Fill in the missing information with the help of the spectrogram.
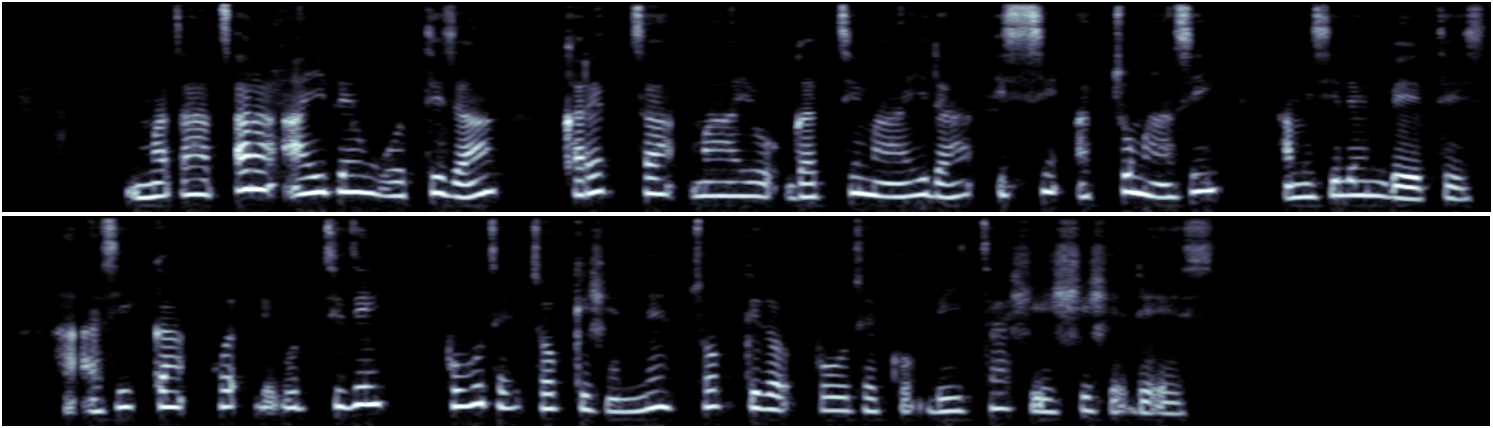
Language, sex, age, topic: Gamo, male, 18-24, agriculture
